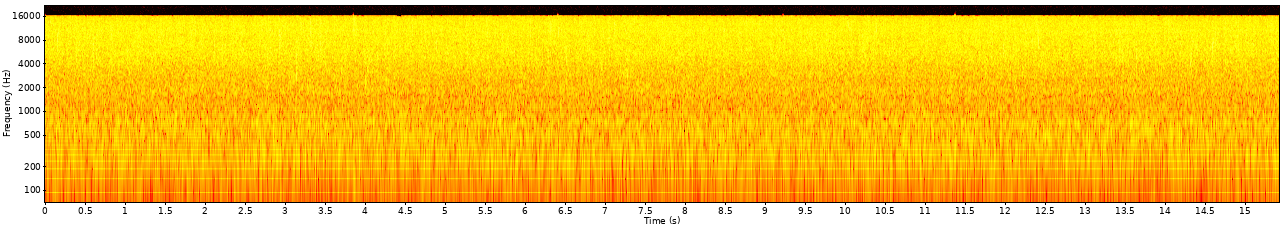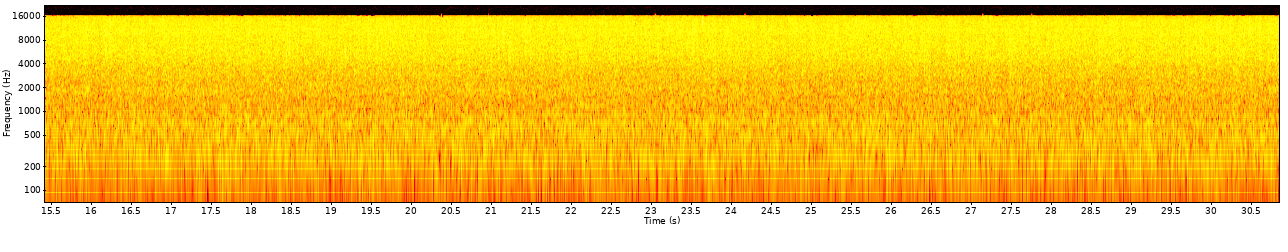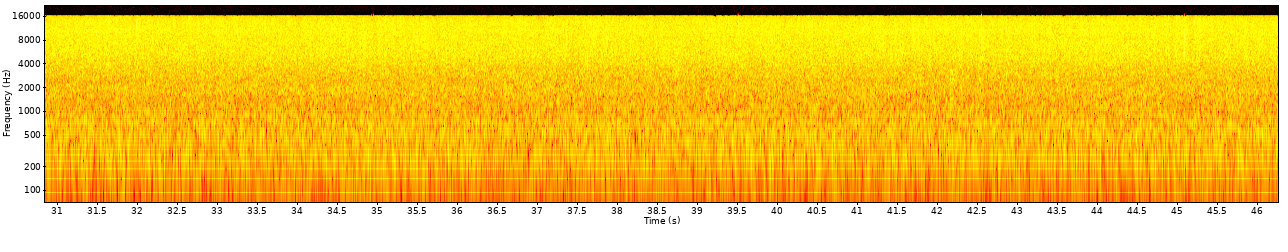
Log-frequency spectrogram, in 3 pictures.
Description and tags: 130921 GollmitzMill FrontAxle F
4ch-surround field-recording of an old watermill in the village of Gollmitz in Brandenburg/Germany. This clip is the front channels, mic'd at close range near the axle of the waterwheel, the mechanics of the wheel are heard, as well as excess water dripping down off the side of the wheel.
Recording conducted with a Zoom H2, mics set to 90° dispersion.
mechanic, watermill, surround, zoom, old, close-range, mill, atmo, Gollmitz, dripping, field-recording, water, nature, front, Brandenburg, H2, rushing, Germany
